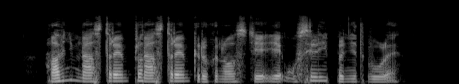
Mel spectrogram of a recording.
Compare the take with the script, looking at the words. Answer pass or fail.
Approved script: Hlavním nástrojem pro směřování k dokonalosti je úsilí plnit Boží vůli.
fail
